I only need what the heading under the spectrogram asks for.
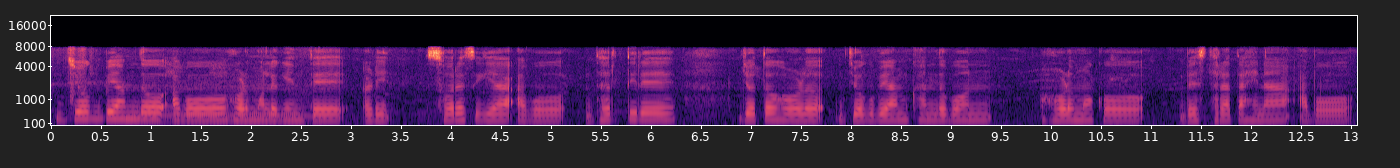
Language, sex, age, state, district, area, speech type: Santali, female, 30-45, Jharkhand, Bokaro, rural, spontaneous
